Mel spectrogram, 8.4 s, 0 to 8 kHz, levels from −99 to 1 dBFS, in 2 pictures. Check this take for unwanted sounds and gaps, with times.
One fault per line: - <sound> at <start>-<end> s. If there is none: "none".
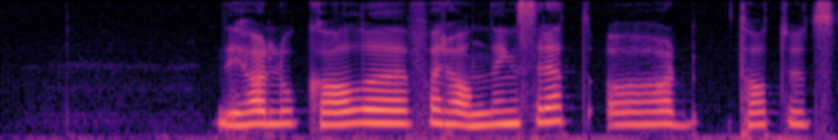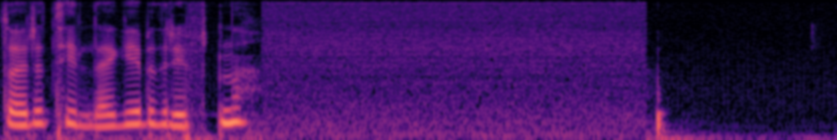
none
